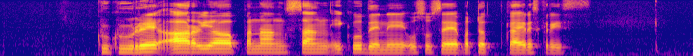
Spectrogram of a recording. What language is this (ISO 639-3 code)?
jav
